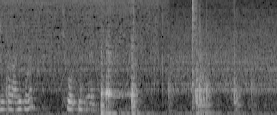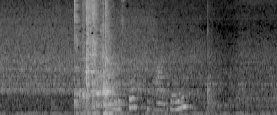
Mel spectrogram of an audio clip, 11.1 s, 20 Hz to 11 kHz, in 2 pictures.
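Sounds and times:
vegetables sizzling in oil: 0.0 - 11.0
spatula scraping pan: 2.0 - 2.8, 7.0 - 8.0.

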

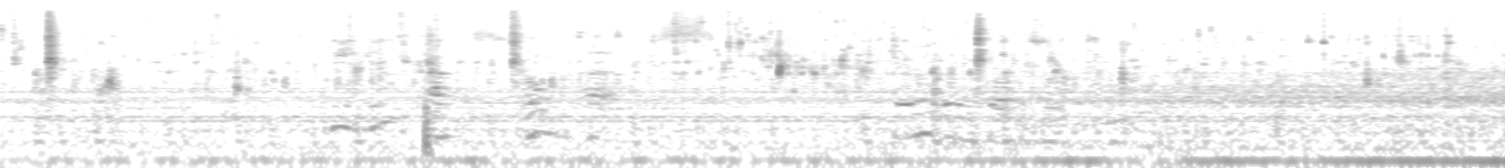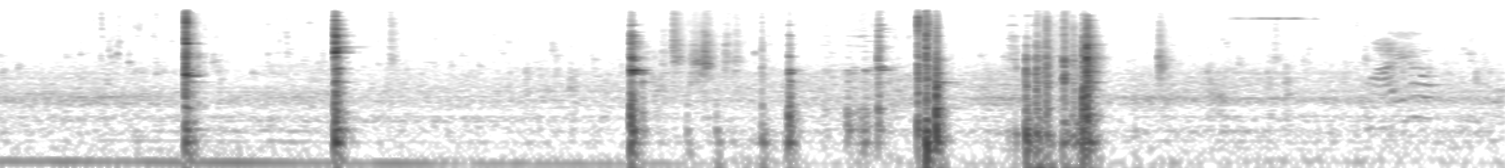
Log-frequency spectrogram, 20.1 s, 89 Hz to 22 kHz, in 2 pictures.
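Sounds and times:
glass carafe clinking: 11.2 - 11.4, 12.2 - 12.5, 14.2 - 17.5.

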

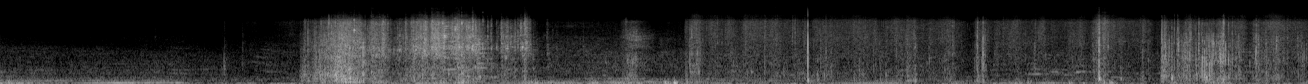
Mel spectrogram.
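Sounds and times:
rubbish rustling and crackling: 2.4 - 13.0.

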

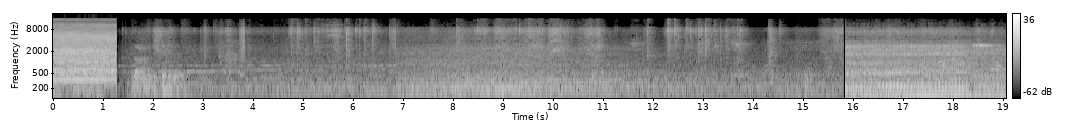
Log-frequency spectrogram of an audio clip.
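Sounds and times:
motorcycle engine running: 15.9 - 19.0.

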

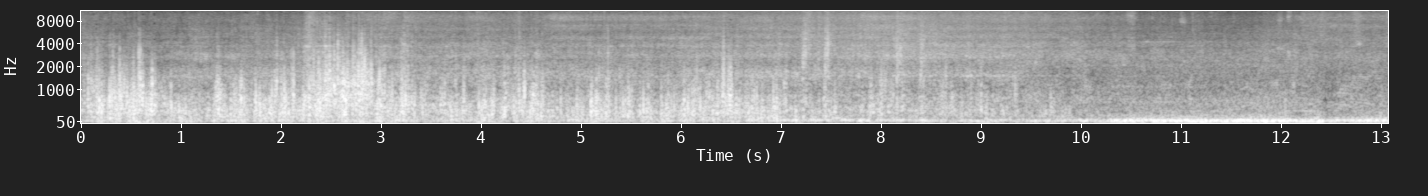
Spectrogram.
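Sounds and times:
tram running noise: 0.0 - 13.0
wind buffeting microphone: 0.0 - 13.0
low rumble: 8.7 - 13.0.

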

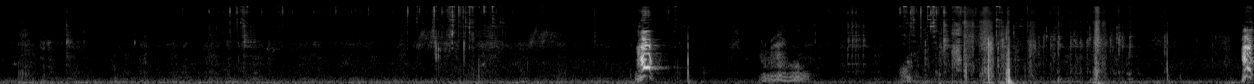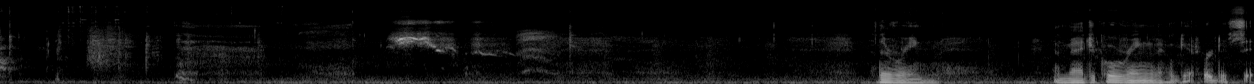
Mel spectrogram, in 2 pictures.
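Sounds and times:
small dog barking: 6.4 - 6.7, 12.4 - 12.7
scuffling knocks and clicks: 9.0 - 14.1.

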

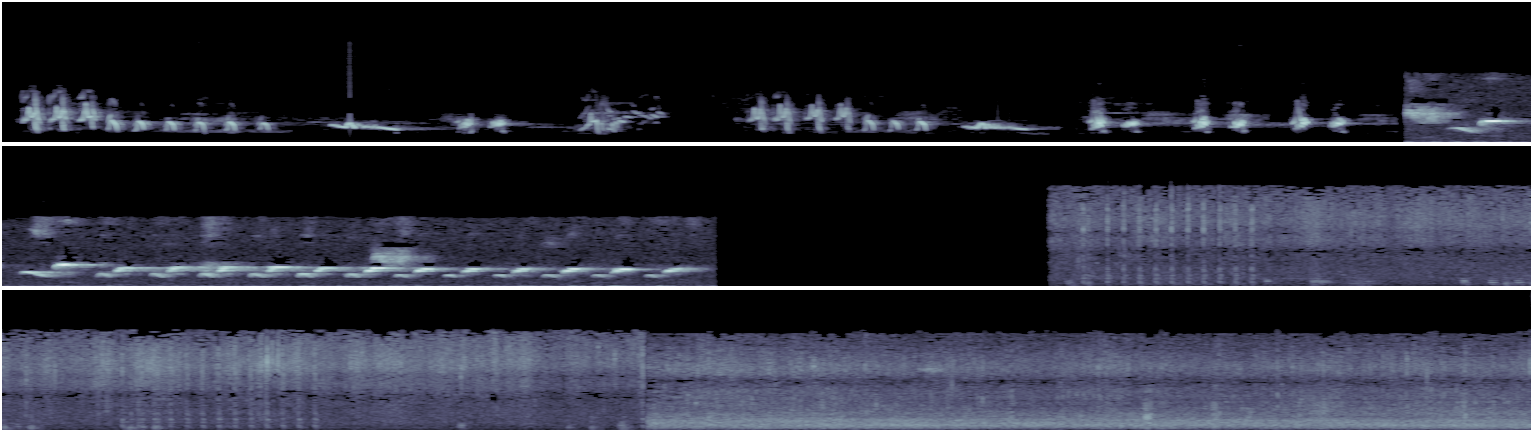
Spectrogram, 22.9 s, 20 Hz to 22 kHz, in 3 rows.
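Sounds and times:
robin chirping and singing: 0.1 - 11.2.

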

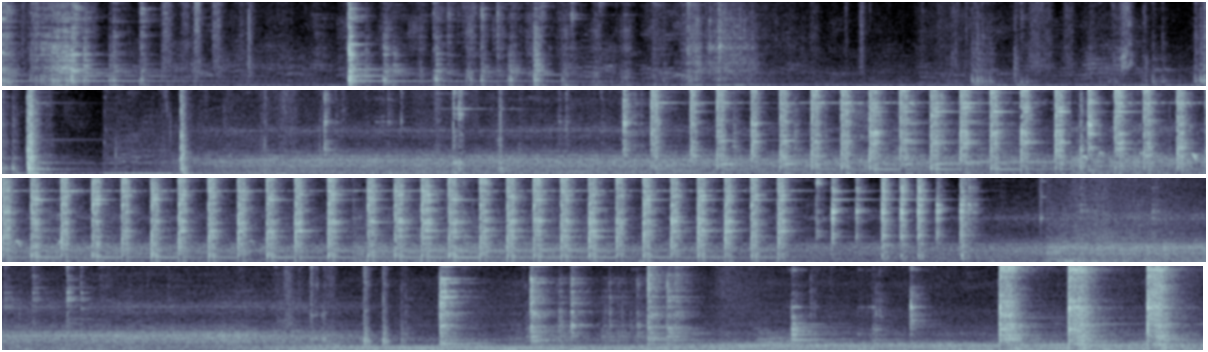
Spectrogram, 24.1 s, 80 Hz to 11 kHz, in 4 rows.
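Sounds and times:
ringing hammer blows on steel: 20.2 - 24.0.

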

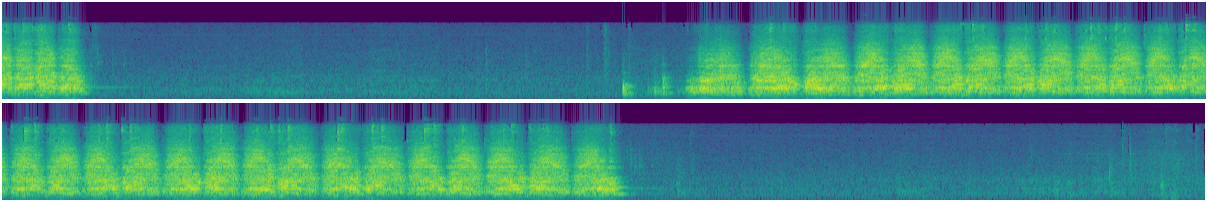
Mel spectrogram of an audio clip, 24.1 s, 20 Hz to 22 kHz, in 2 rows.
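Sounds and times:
file rasping on metal: 0.0 - 0.9, 6.8 - 18.3.

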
